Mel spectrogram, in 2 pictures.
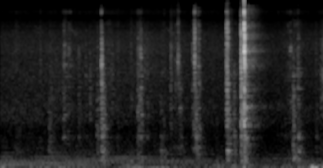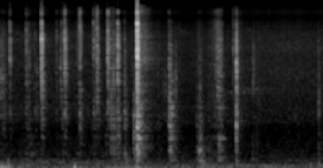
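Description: Broaddict folding steel tailgate table being folded up and latched: a string of sharp metal clicks and knocks from its panels and brackets, loudest about three and a half seconds in and again near seven seconds. A low hum underneath fades out after about two and a half seconds.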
